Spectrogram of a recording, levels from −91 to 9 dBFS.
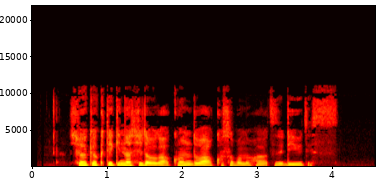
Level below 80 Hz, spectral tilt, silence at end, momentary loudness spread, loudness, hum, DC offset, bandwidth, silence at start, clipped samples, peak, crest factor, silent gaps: -72 dBFS; -5.5 dB/octave; 0.5 s; 16 LU; -23 LUFS; none; under 0.1%; 11 kHz; 0.55 s; under 0.1%; -6 dBFS; 18 dB; none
